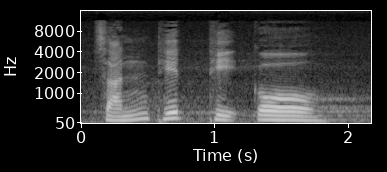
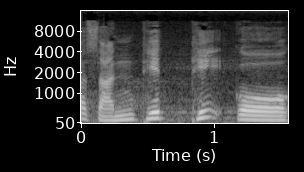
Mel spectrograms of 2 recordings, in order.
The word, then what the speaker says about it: สันทิฏฐิโก: เสียง ผิด กัน เยอะ สวด มนต์ เนี่ย สันทิ สันทิฏฐิโก ออก เสียง ว่า สันทิฏิโก ก็ มี ถิ ออก เป็น ทิ ไป ออก เป็น เสียง สูง เพราะ ว่า มัน เป็น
